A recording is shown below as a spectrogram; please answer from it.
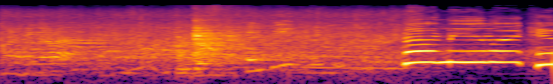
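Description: Fountain jets splashing steadily into a pool, with faint voices in the background. About three seconds in, a person right at the microphone lets out a loud, steady-pitched held vocal sound for about a second.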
